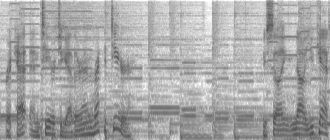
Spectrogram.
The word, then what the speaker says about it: Recettear: Mispronounce it even slightly, and yeah, it's Recettear. That's the joke.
